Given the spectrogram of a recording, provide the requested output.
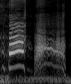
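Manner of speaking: very high, loud cackle; high burst of laughter. Real, not acted. Preacher cracking up at her own joke, high laugh.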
